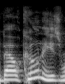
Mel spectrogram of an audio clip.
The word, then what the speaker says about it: Balcones: And Balcones rhymes with cojones.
